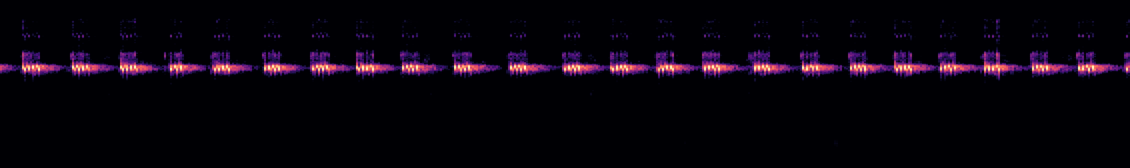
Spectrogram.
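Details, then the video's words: Crickets at night: sharp, high-pitched chirps repeated at a steady rate of about three per second, each pulse clean and ringing, with a quiet background. "THE SOUND OF CRICKETS FOR RELAXATION TO SLEEP AT NIGHT"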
